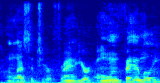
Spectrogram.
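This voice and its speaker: At a moderate pace, a man speaks with a fairly high pitch amid noticeable background noise. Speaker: YouTube drama commentator. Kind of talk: casual monologue to viewers. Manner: loud; aggressive-sounding tone.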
